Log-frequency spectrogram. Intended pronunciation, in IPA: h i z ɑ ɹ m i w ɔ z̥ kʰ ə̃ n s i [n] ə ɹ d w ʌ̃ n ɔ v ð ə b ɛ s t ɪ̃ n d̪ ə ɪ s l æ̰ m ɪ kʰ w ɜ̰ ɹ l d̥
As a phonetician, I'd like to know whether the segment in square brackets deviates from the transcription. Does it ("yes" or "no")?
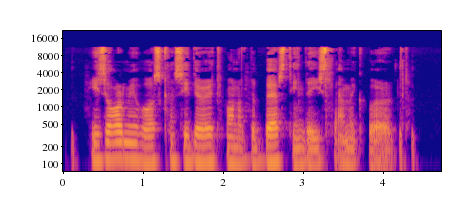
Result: yes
